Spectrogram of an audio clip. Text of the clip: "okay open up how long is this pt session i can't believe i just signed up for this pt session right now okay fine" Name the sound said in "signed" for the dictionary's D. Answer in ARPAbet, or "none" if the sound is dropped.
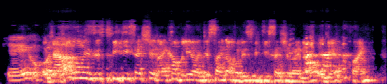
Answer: none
